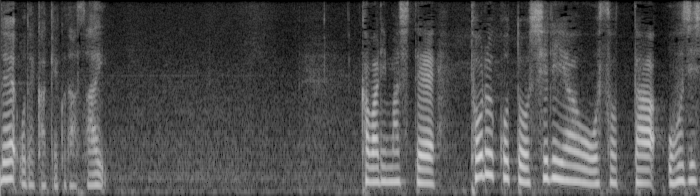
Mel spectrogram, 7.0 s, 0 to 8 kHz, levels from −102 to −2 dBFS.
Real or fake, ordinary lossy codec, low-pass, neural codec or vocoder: real; none; none; none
